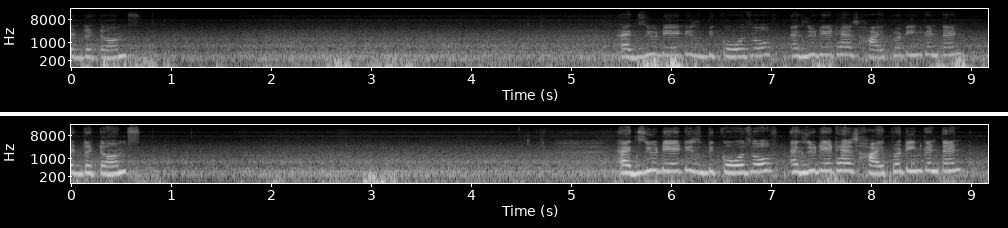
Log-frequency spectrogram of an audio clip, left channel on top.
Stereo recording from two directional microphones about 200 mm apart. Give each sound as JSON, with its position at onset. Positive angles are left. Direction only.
{"t": 0.0, "sound": "a woman's voice", "side_deg": -65}
{"t": 5.5, "sound": "a woman's voice", "side_deg": -65}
